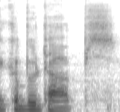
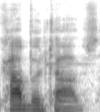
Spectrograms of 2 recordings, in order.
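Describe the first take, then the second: First: Kabutops as "kuh-BOO-tops"; preferred pronunciation. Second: Kabutops as "KAH-boo-tops"; heard pronunciation. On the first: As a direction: reduce the first vowel of Kabutops to "kuh". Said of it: "I say Kabutops". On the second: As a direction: give Kabutops a full "ah" in its first syllable. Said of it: "I've heard Kabutops". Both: Shown as a demonstration.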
